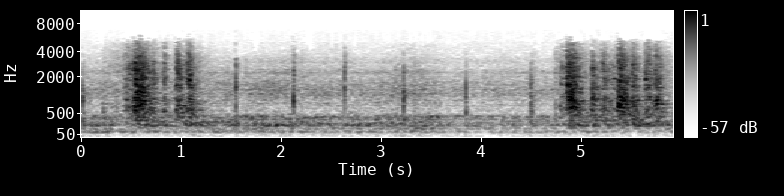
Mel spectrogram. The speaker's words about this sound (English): Open the inner hatch, Happy.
